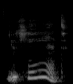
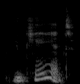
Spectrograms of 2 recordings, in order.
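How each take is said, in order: First: Exasperated higher repeat. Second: Said in the usual way. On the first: Real, not acted. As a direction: pitch it up in disbelief on "You can't.". Scolding Tiffany, repeating herself.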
